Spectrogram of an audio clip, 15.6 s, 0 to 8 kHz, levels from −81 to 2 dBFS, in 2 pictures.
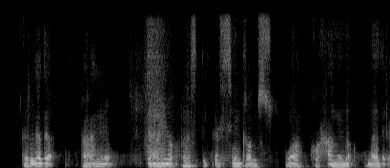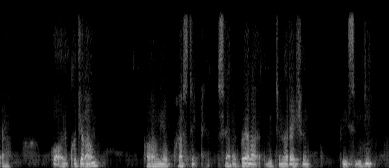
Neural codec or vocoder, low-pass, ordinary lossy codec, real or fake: codec, 16 kHz, 1 kbps, FreqCodec, smaller model; 7.2 kHz; none; fake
